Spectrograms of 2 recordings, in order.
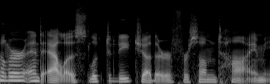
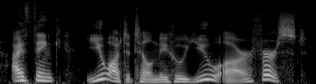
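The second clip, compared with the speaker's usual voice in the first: firm, raised, earnest insistence; very grave; 5 semitones higher, 5 dB louder than usual. A narrator's reading. Alice irritated by short remarks, answering very gravely. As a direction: insist gravely, louder and higher. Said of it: "very gravely".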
